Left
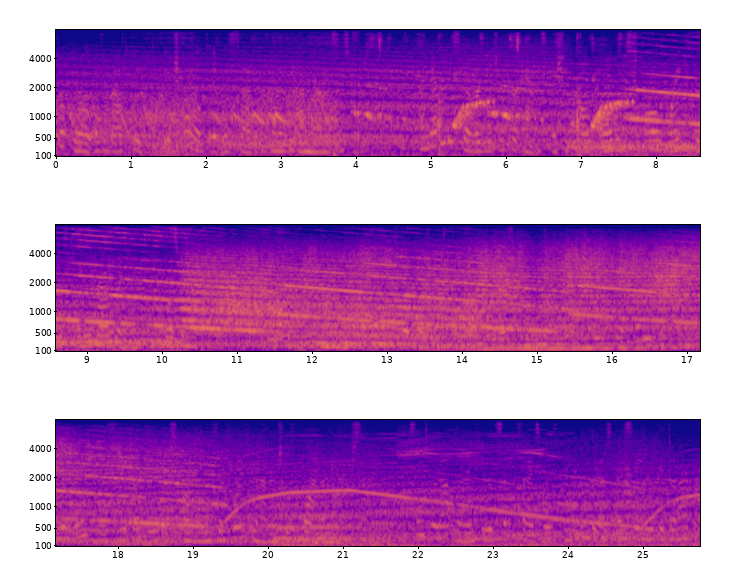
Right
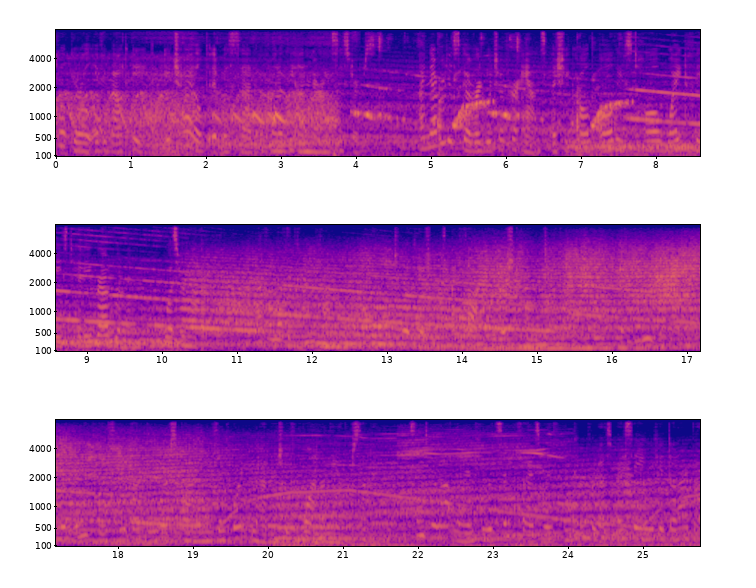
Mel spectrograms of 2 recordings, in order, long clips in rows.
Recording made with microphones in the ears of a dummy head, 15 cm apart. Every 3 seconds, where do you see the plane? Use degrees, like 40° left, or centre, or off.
60° left, 50° left, 40° left, 30° left, 10° left, 20° right, 40° right, 60° right, 60° right.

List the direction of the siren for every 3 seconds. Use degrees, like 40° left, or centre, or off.
40° right, 20° right, 20° left, 50° left, 60° left, 70° left, 80° left, 80° left, 80° left.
